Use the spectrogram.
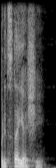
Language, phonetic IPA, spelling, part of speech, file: Russian, [prʲɪt͡stɐˈjæɕːɪj], предстоящий, verb / adjective, Ru-предстоящий.ogg
- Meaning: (verb) present active imperfective participle of предстоя́ть (predstojátʹ); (adjective) forthcoming, coming, imminent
